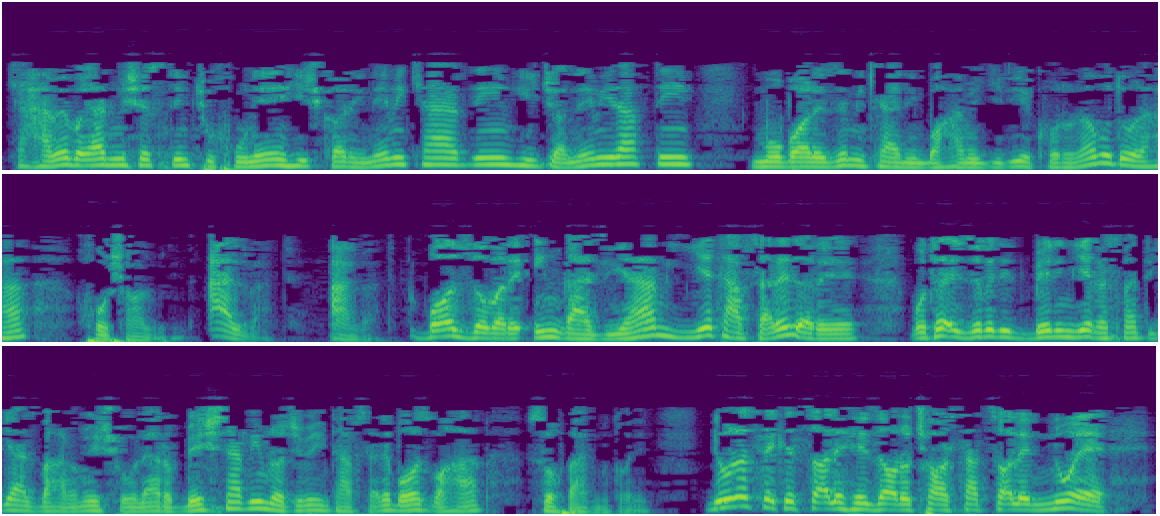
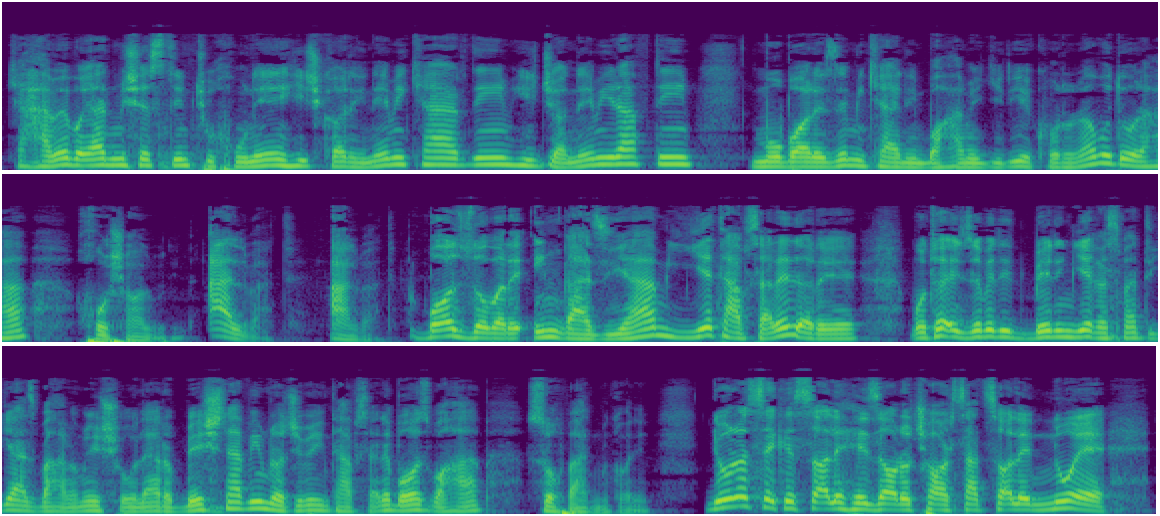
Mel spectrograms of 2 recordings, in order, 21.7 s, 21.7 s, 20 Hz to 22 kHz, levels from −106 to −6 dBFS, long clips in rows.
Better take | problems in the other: second | garbled, watery; badly; nothing above 4.5 kHz; slightly in the second

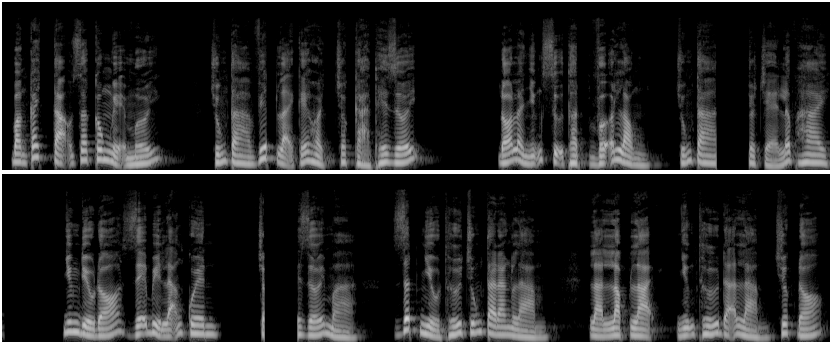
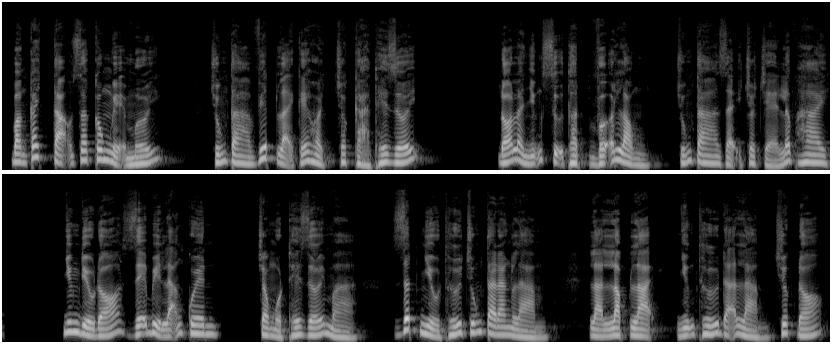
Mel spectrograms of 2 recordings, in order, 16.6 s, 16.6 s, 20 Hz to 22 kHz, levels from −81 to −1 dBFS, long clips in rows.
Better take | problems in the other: second | audio cutting out; at 7 s and at 11 s

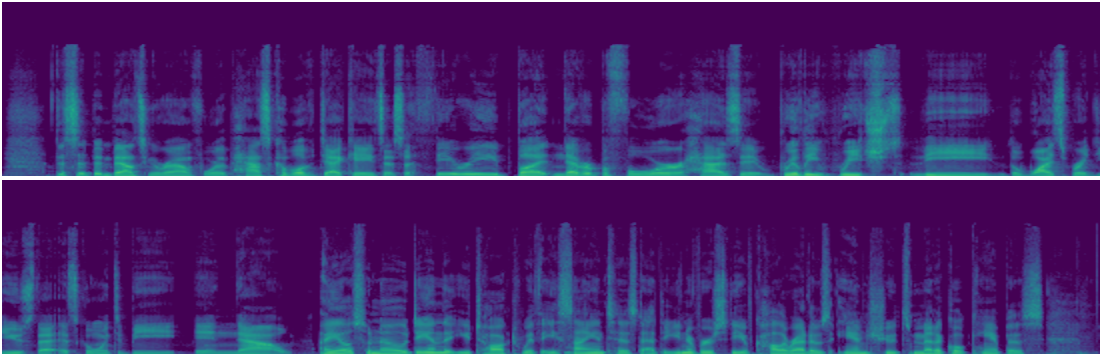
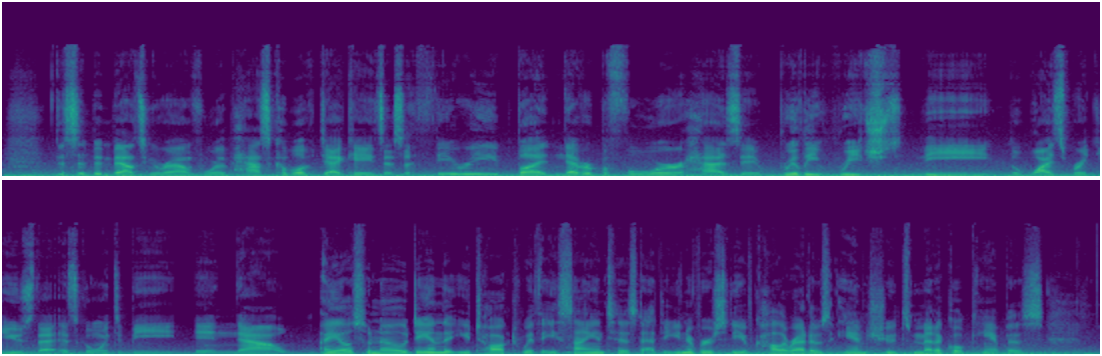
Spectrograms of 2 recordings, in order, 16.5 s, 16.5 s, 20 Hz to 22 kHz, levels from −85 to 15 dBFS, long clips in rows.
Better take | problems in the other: first | low rumble; noticeable; throughout; 15 dB below the speech

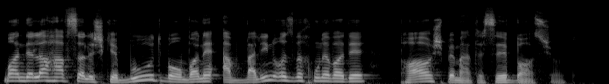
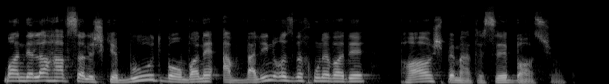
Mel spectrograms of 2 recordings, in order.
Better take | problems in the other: first | garbled, watery; slightly; nothing above 15.5 kHz

